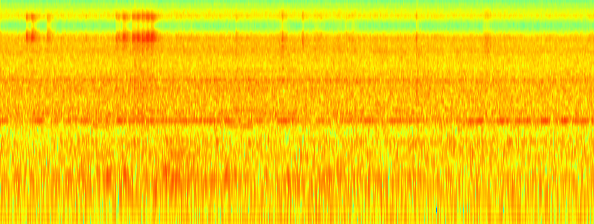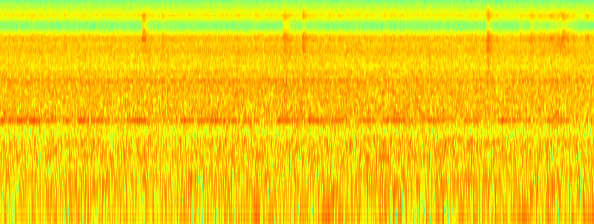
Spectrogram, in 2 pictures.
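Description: Odakyu Odawara Line electric commuter train running at speed, heard inside the carriage: a steady running rumble with a steady whine over it and a few faint ticks.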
